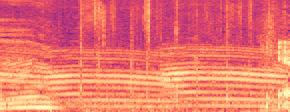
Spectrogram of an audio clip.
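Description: A Minecraft cow moos once in a long, drawn-out, low tone, close and clear with nothing else over it.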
